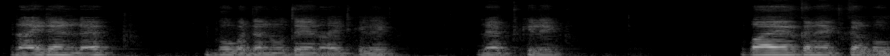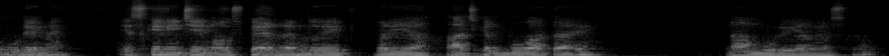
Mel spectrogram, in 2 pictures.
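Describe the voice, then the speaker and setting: A man's voice: mid-range voice, mellow, echoey room, far from the mic, poor audio. A man teaching a computer lesson in a casual, chatty way, asking his students questions and drifting into side stories.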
